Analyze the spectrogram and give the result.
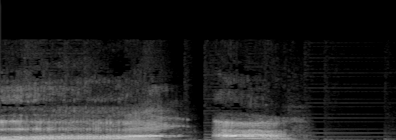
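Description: A person clears their throat in two voiced, groaning bursts: a longer low rumble, a brief pause, then a shorter rising one. Both are fairly loud, with nobody talking over them.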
